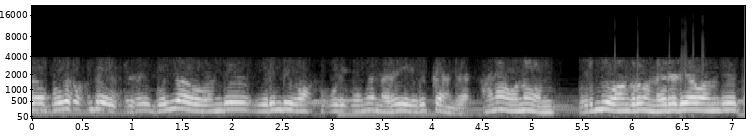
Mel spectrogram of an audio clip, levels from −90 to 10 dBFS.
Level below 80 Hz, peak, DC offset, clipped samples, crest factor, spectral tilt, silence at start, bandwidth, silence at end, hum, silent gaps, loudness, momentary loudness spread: -62 dBFS; 0 dBFS; under 0.1%; under 0.1%; 14 dB; -11.5 dB/octave; 0 s; 3.7 kHz; 0 s; none; none; -14 LUFS; 11 LU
